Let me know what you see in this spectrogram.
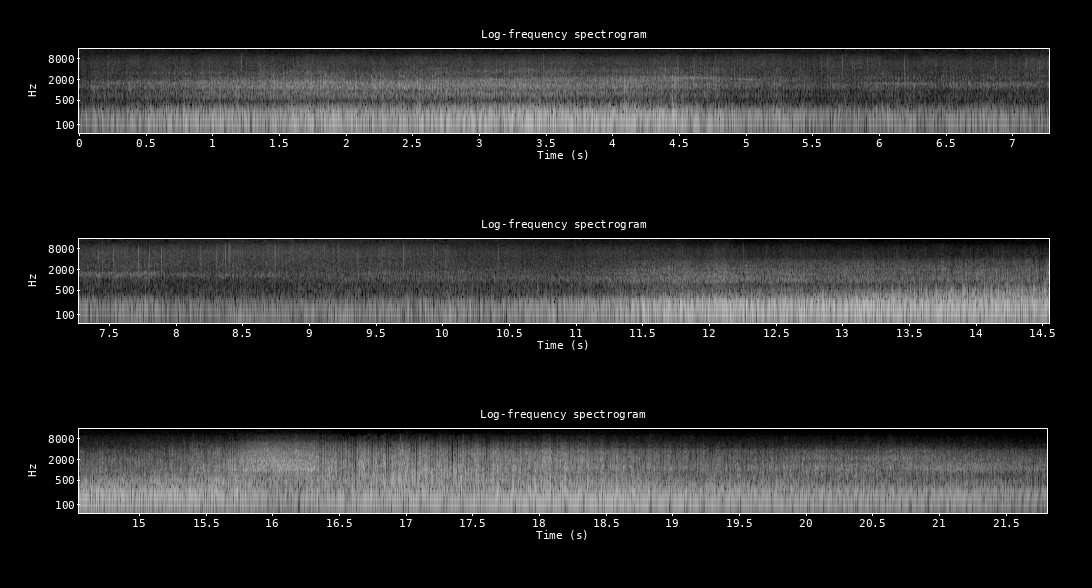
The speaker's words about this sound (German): Irgendwann dann hört man sie, die Flugzeugverbände, die über die Köpfe hinwegflogen und die nicht zu zählen waren. Das waren Bomber der Alliierten, hunderte Maschinen, auf dem Weg in das Herz des Deutschen Reichs, über Waldeck hinweg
